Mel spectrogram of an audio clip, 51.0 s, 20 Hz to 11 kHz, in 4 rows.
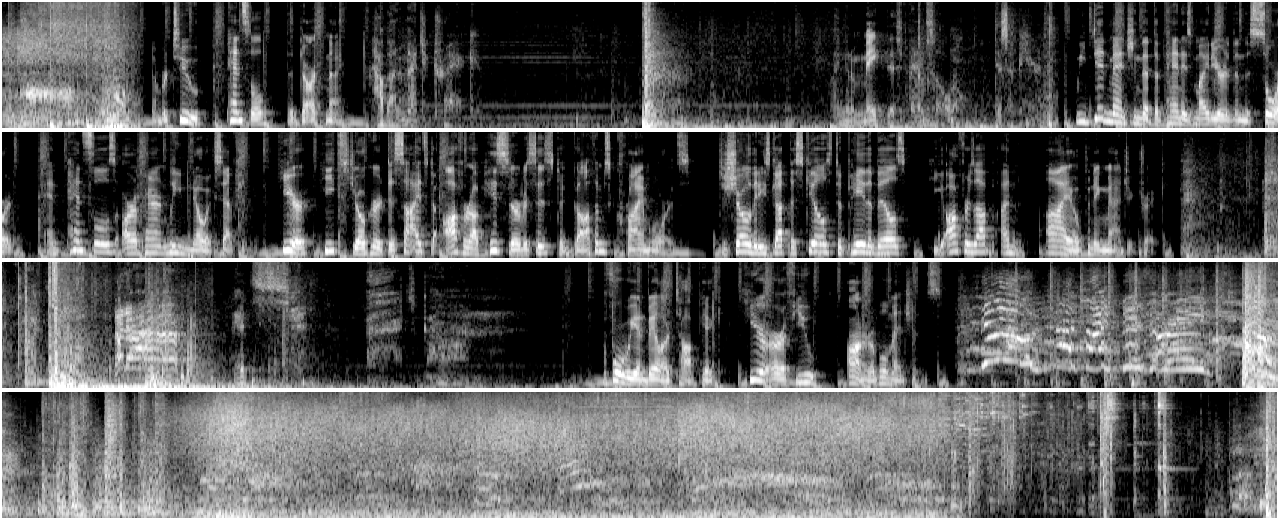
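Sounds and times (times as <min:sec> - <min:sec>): head slammed onto table: 0:06.4 - 0:06.8, 0:25.8 - 0:27.7, 0:37.9 - 0:40.0
crash and shattering: 0:38.8 - 0:49.6.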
